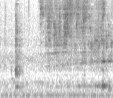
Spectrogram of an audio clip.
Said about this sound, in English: Filling out my water bottle.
